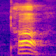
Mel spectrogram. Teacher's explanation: ठा मूर्धन्य महाप्राण अघोष व्यंजन का उदाहरण है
